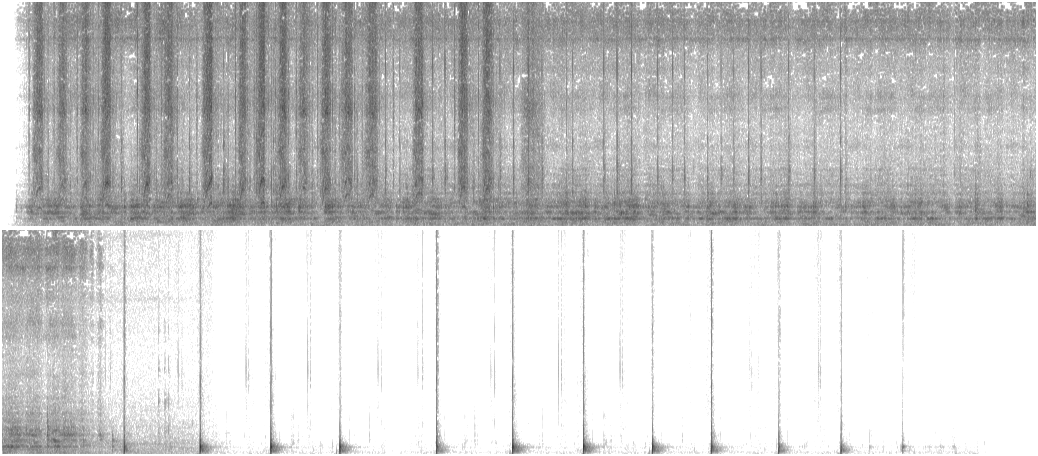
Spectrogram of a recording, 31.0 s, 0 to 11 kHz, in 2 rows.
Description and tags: soundscape-IDES-promenade en foret par hayet et aleena
An almost 'natural' sounding composition
made by the pupils of SP3, IDES, Paris, using some of the sounds uploaded by our partner school in Ghent, Belgium.
Ghent, IDES, Paris, sounds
